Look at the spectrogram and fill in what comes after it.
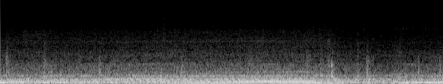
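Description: Volkswagen Fusca (Beetle) air-cooled flat-four engine running as the car drives, heard from inside the cabin as a steady low rumble. About three seconds in the engine note shifts and the rumble dips for about a second before coming back.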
